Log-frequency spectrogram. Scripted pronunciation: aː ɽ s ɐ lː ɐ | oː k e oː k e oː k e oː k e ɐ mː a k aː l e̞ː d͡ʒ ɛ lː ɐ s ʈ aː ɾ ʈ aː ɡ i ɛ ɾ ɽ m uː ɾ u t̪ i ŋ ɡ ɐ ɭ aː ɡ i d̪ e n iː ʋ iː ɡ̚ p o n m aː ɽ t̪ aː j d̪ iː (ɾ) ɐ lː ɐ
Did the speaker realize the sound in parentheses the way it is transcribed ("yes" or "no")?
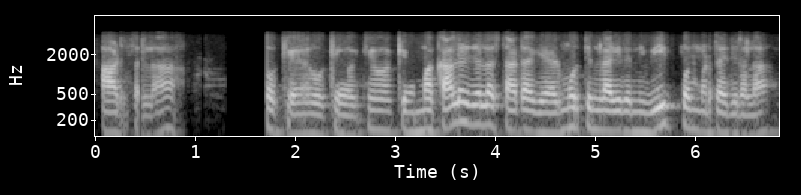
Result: yes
